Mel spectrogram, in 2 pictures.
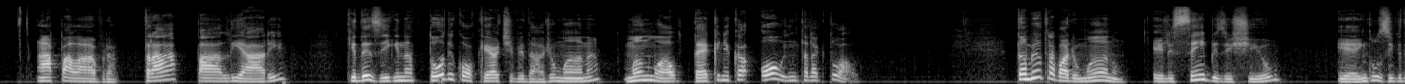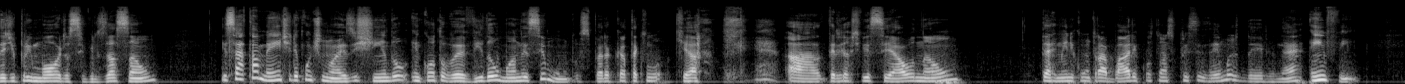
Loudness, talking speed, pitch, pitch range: -17 LUFS, 120 wpm, 150 Hz, 130-175 Hz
